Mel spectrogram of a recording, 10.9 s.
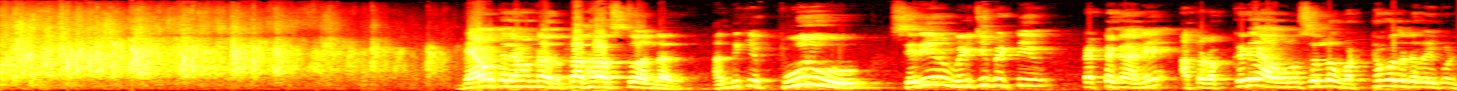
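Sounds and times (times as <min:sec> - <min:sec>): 
audience clapping during a storytelling discourse: 0:00.0 - 0:03.5
speech: 0:03.5 - 0:10.9.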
